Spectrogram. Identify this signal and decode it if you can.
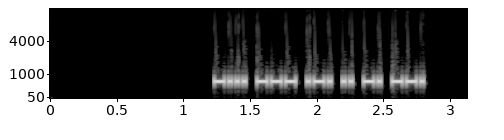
Morse code, heard as a keyed tone, about 46 wpm, 700 Hz. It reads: BORING
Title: Six Letter Words - 45wpm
